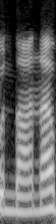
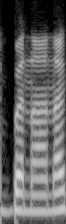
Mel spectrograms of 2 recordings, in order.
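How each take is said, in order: First: नाना with the BA of banana dropped; weak syllable deletion. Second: Said in the usual way. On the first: Retold or imitated. Lecturer shows a child dropping syllables, नाना without first syllable. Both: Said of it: "बनाना की जगह वो नाना".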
